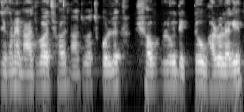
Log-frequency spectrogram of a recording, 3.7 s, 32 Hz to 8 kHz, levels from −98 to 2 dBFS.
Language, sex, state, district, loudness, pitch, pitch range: Bengali, male, West Bengal, Kolkata, -18 LUFS, 120 Hz, 115-125 Hz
